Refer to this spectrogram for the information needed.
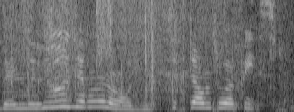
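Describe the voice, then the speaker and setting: A child narrating a reader's theatre script, reading aloud with emphasis and some halting. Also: very high-pitched, background noise. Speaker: narrator in a class play.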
